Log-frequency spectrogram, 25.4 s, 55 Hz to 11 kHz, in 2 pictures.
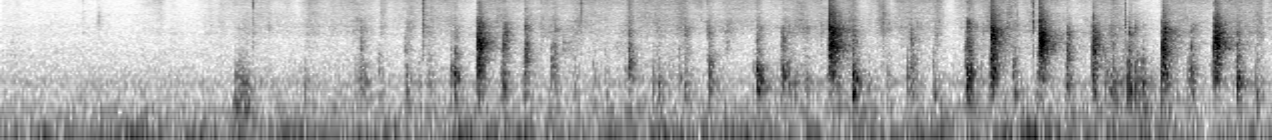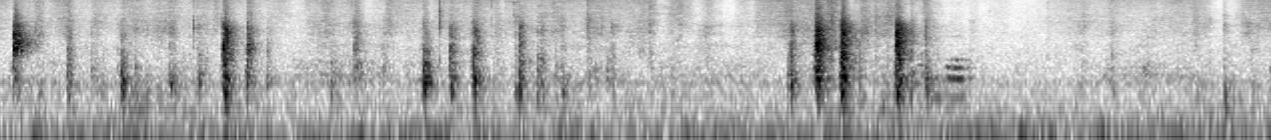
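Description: Small sharp clicks and ticks of metal tweezers and the plastic lens-barrel parts of a Sony DSC-QX10 camera being handled and pried apart. The clicks come in irregular clusters, busiest through the middle and again near the end.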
